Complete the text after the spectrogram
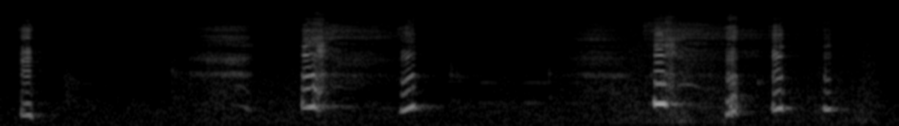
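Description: A woman gasps and whimpers in pain.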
